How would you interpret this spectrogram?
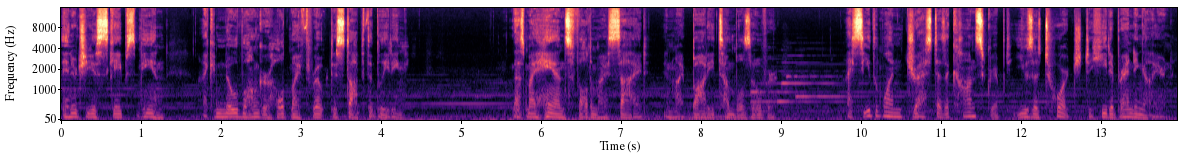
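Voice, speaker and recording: A man's voice: lowish voice, normal speed, natural voice. An actor playing a frightened, dying prisoner who recounts his last moments in a strained, dramatic first-person narration over music. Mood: fading.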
